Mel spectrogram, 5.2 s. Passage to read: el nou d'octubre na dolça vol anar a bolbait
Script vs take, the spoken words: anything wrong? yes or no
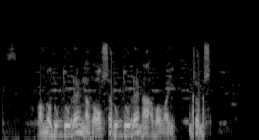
yes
